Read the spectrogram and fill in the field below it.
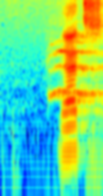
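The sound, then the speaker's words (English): A person imitates a cat's meow with one loud, drawn-out, strained call, following a brief near-silent pause. “That's my impression of a cat that I gave acid to.”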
